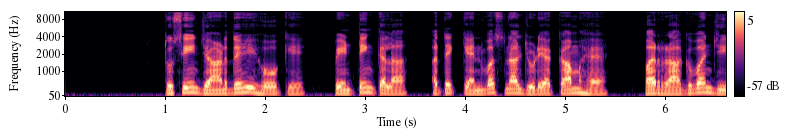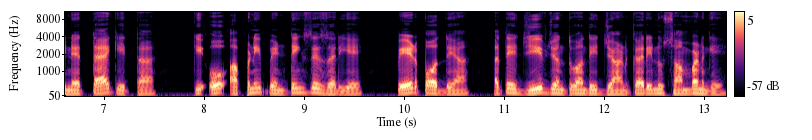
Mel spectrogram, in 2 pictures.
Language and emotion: Punjabi, neutral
